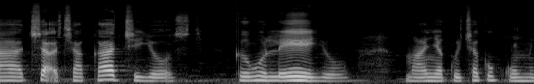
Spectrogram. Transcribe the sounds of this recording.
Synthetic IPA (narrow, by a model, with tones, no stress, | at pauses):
a˧t͡ʃa̰˦ʔa̰˧t͡ʃa˧ka˦t͡ʃi˧jo˧ | kɨ˧βɨ˧leː˦jo˨ | mã˨˧ɲã˧kʷi˧t͡ʃa˦ku˦ku˧mĩ˧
